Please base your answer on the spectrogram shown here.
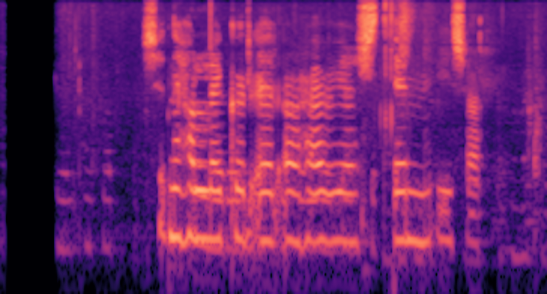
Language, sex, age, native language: Icelandic, female, 12, Icelandic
